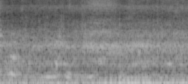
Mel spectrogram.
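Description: A small motorcycle engine running with a steady low hum, under faint voices of people walking nearby.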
